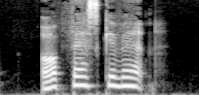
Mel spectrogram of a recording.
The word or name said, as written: opvaskevand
